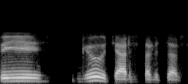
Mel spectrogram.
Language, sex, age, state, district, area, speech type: Marathi, male, 18-30, Maharashtra, Beed, rural, conversation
